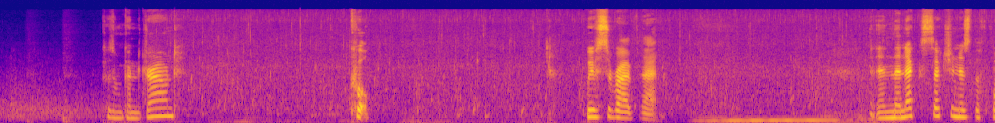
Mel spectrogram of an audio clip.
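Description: Water splashes softly as a child swims at the surface.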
